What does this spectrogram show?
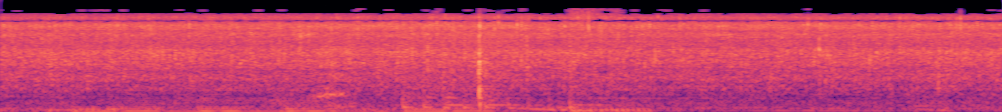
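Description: Sliced pork ears sizzling steadily in a hot wok as garlic chili sauce is squeezed over them, with one sharp click about two and a half seconds in.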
